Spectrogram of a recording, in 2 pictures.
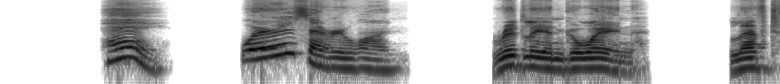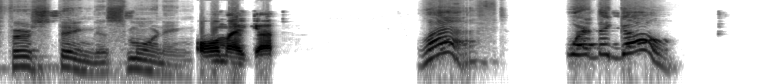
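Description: A young man calls out and asks a question.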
